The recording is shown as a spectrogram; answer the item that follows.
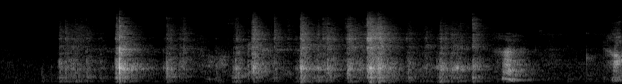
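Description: Makeup products and packaging being handled and rummaged through: a quick, irregular run of clicks, rattles and rustles, with a sharp knock about a second in.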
